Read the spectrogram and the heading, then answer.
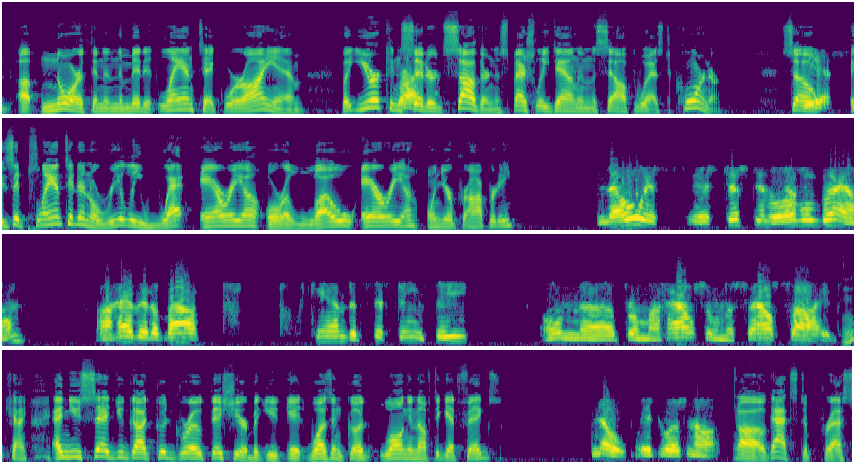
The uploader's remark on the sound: phone call questions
